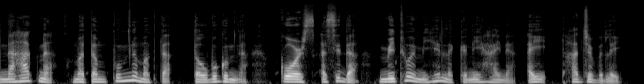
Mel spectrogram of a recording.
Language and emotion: Manipuri, happy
